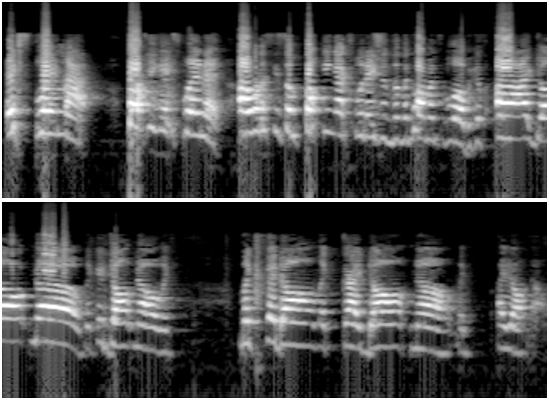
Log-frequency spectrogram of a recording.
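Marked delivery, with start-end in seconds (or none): 0.0-6.2 loud, high-pitched outburst; exasperated demand. Real, not acted. Storyteller challenges viewers to explain the mystery, exasperated. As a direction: demand answers, getting louder to the last words.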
